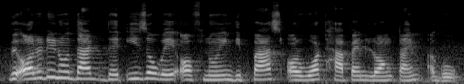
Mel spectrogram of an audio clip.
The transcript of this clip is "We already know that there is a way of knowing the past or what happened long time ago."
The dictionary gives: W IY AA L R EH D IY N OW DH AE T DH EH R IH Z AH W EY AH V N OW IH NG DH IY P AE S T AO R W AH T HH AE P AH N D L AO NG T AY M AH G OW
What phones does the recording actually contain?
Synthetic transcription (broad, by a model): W IY AA L R EH D IY N OW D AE T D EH R IH Z AH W EY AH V N OW IH NG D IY P AE S T AO R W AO T HH AE P AH N D L AO NG T AY M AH G OW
